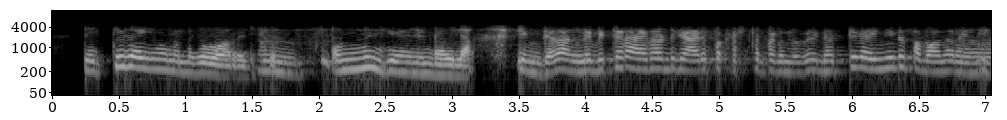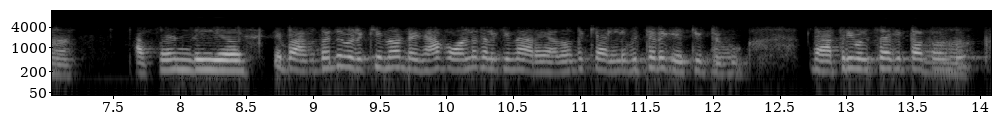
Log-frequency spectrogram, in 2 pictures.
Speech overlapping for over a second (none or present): none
